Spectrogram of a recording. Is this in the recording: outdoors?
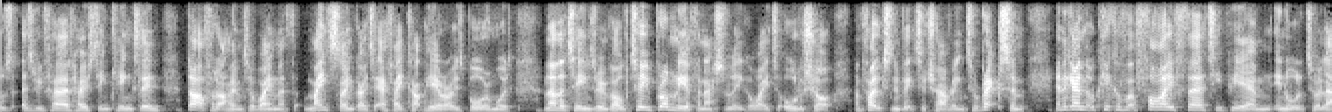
no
